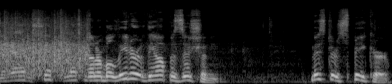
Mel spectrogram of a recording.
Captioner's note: applause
